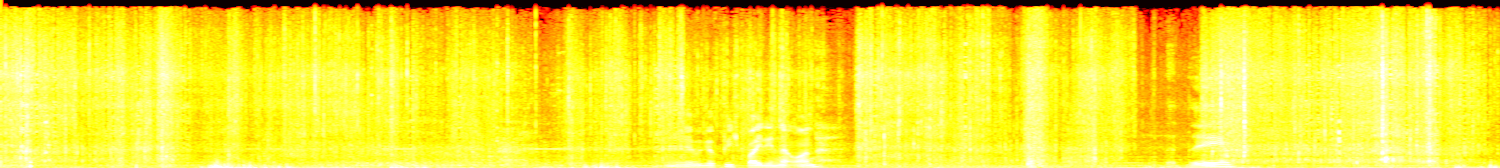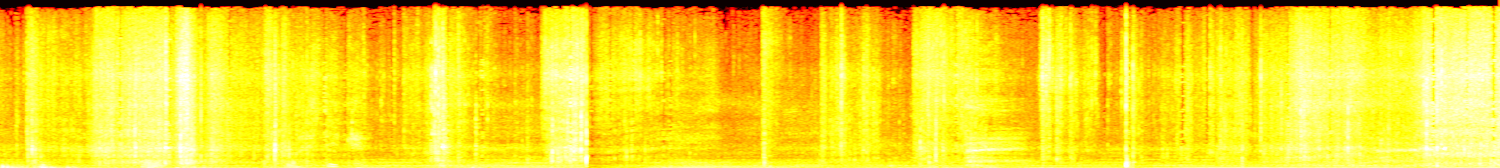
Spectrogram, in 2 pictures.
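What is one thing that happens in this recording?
Plastic bags and sheets rustle and crinkle as gloved hands rummage through rubbish.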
